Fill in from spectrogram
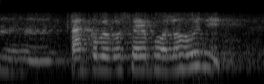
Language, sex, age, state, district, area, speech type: Odia, female, 30-45, Odisha, Sambalpur, rural, conversation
